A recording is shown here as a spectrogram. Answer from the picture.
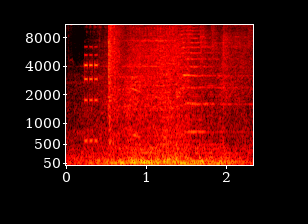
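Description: Film-trailer sound effects: two short electronic beeps, then about half a second in a sudden rush of noise over a heavy low rumble that keeps going.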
